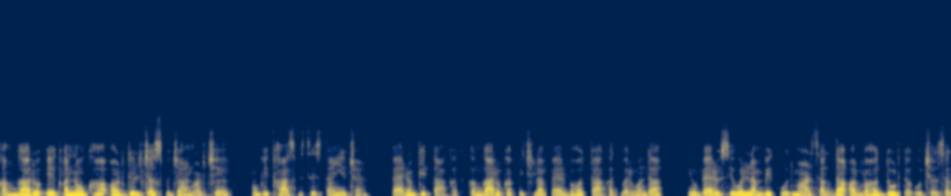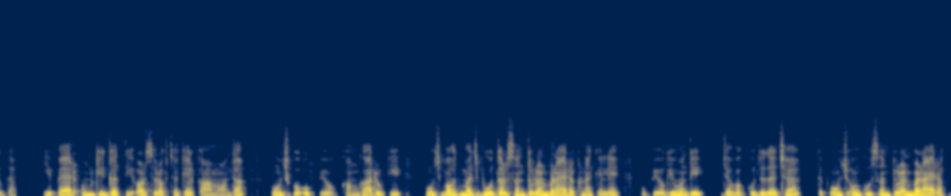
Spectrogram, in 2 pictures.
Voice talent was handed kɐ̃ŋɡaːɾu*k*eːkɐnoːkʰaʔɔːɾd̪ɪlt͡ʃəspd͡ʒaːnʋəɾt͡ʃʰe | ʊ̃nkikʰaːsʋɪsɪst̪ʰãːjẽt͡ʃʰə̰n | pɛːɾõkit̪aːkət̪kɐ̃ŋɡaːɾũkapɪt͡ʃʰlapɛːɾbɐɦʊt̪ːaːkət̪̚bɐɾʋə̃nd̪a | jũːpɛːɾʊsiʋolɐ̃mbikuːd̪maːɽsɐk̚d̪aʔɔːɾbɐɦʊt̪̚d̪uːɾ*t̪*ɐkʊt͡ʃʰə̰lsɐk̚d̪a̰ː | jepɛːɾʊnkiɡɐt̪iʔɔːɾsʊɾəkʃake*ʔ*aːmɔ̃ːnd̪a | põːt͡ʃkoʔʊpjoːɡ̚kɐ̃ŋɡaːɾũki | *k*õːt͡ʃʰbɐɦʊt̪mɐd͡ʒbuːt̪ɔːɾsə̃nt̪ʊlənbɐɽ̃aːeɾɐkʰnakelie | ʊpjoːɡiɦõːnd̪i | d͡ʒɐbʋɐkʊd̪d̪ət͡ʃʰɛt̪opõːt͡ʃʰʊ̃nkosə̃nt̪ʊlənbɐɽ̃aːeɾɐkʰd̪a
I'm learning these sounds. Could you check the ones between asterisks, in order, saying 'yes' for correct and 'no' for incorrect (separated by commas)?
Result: no, yes, no, no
